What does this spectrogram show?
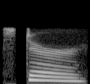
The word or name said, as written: stir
